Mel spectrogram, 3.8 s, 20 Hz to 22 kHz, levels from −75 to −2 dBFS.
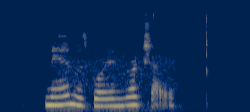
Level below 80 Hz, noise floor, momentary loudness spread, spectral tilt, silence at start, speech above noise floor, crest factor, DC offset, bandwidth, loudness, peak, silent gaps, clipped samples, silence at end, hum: -78 dBFS; -75 dBFS; 21 LU; -4.5 dB/octave; 0.7 s; 46 dB; 16 dB; under 0.1%; 13.5 kHz; -30 LUFS; -18 dBFS; none; under 0.1%; 1.15 s; none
